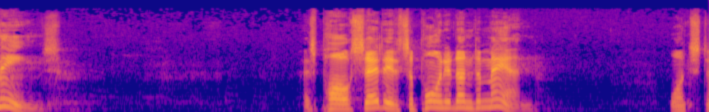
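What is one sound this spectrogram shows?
A middle-aged man speaks with animation into a headset microphone, with long pauses.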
